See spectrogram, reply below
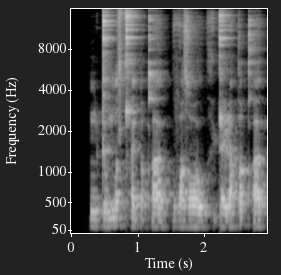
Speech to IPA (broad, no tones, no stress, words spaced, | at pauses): ŋʊʈʊmʲɛsˤ ʈʰɛpʲɐqʼɐ | vɐzˤo | hɐʈaɭɐqa qʼə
